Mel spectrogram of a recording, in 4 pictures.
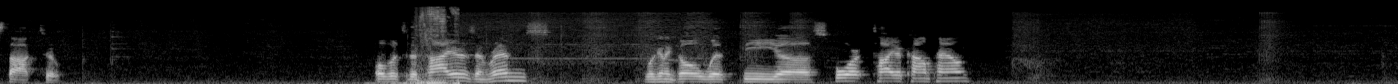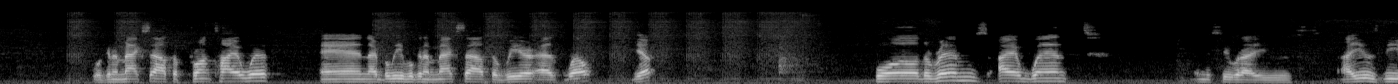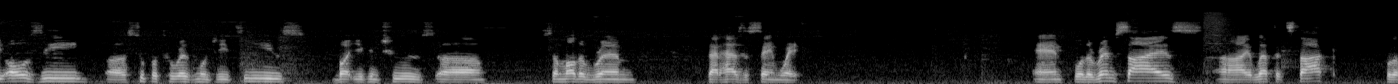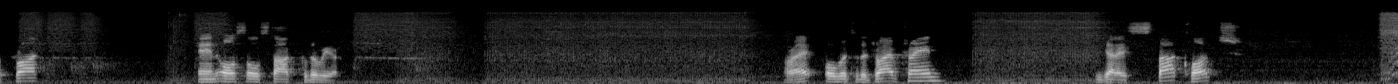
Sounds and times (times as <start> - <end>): Speech: 0.0 - 0.6, 3.8 - 5.5, 6.5 - 9.7, 14.9 - 20.5, 22.8 - 25.0, 25.9 - 32.8, 33.4 - 34.3, 35.1 - 36.0, 38.3 - 42.4, 43.9 - 45.4, 49.8 - 51.4, 52.9 - 54.4.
